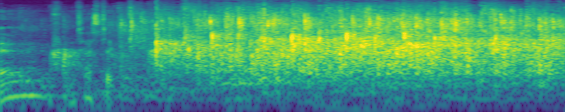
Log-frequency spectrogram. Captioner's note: applause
